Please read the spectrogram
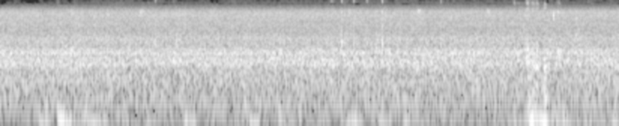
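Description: Steady hiss of wind and choppy sea water around a kayak out on the water, with two faint low bumps, one about half a second in and one near the end.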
